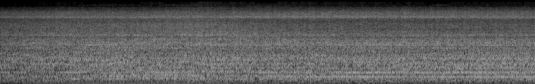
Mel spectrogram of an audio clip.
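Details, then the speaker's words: 2019 Honda HR-V 1.8L AWD at idle, AC briefly engaged with gauges fitted. A steady, harsh whirring hiss with a thin tone over it. High and low pressures barely move, consistent with a failed compressor. "You can see we barely dropped. We barely moved at all. We're not doing much of anything, which is consistent with a failed compressor."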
